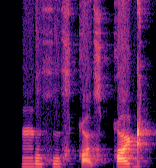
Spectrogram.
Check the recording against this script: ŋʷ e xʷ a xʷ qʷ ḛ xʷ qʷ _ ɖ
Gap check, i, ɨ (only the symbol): ɨ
